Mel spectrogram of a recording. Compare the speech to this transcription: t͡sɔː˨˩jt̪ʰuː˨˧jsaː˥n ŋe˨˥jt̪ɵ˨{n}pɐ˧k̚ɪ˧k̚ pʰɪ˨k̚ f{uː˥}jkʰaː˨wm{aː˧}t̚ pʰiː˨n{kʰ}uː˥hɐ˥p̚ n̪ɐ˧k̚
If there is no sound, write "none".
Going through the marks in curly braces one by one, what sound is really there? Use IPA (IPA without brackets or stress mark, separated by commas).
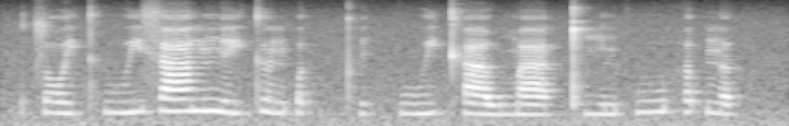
n, uː˨˥, aː˨, pʰ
